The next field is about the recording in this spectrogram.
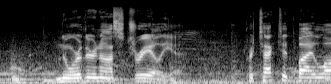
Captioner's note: voiceover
